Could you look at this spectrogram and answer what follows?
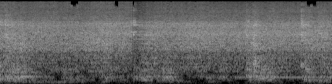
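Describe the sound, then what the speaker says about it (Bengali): Chopped tomato and green chili fry in a pan while being stirred, giving a steady, close hiss and sizzle with faint scraping that holds evenly from start to end. "টমেটো কুচি কাঁচা লঙ্কা কুচি দিয়ে একটু নাড়াবো"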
